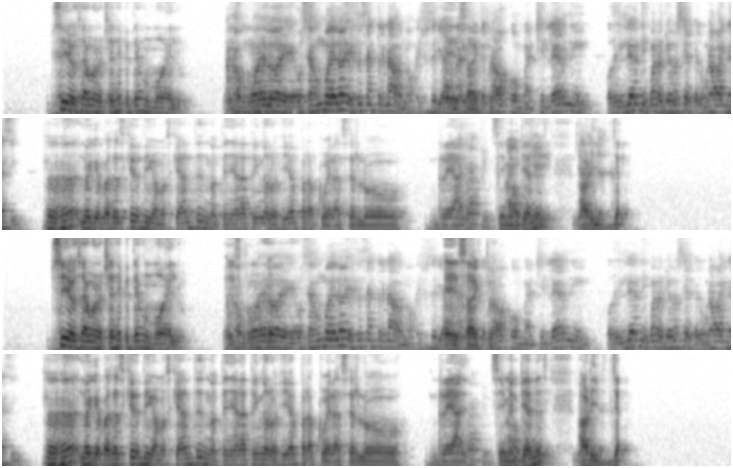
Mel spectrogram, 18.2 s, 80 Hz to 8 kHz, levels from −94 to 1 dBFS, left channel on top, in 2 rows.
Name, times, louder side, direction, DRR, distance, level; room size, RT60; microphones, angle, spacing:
voice 1, 0.6-2.3 2.8-3.4 5.5-6.2 9.6-14.1 14.4-15.0 15.3-15.9 16.3-16.8, right 3 dB, 80° right, 0.9 m, -28 dB
voice 2, 2.8-9.4 14.8-16.0 16.3-16.7, left 3 dB, 50° left, 1.0 m, -32 dB
19.0 x 6.9 x 4.7 m
head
